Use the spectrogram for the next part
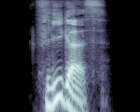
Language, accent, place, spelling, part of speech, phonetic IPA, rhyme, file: German, Germany, Berlin, Fliegers, noun, [ˈfliːɡɐs], -iːɡɐs, De-Fliegers.ogg
- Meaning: genitive singular of Flieger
